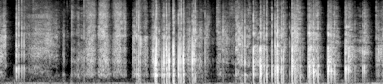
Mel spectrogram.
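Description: Long pink and red acrylic nails tap and scratch the lid and edges of a yellow Fendi cardboard gift box, rectangular and hollow. Quick, irregular bursts of dry taps mix with bright scratching swipes, each sound dying away almost at once with little low end.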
